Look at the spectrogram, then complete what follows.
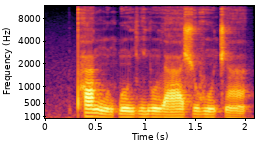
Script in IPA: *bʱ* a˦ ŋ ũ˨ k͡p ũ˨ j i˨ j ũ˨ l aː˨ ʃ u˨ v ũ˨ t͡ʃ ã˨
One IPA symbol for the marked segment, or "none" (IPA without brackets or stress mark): pʰ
